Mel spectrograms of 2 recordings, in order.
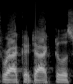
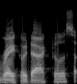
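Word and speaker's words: Rhacodactylus: Uh so my name is uh well my Twitch handle is raodactylus or raodactylus. Either pronunciation is fine.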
